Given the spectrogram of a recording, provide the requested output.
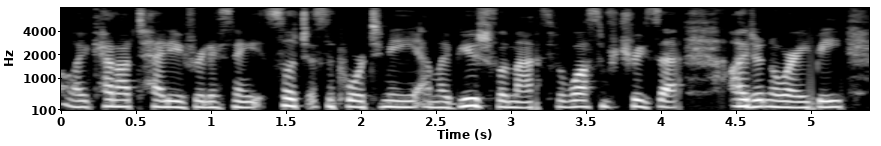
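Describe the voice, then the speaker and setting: Talking at a very fast pace in a strong western Irish accent, a woman keeps a fairly low pitch and fairly even intonation. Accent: heavy Mayo Irish. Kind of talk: podcast interview intro. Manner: rambling, uses fillers often.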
